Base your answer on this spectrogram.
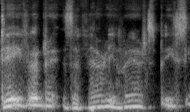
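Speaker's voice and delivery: documentary-narrator voice pitched very high. Doing a nature narrator line about David: David Attenborough voice. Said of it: "I'm at Attenborough".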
